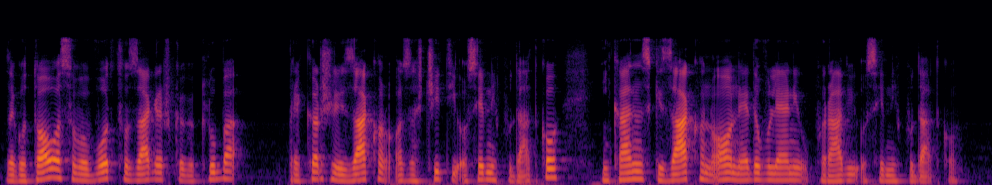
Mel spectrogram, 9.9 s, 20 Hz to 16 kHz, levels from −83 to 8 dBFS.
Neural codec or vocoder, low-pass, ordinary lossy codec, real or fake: none; 7.2 kHz; none; real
